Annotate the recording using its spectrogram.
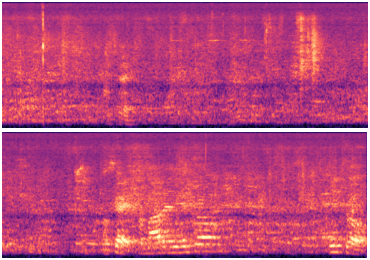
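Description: A brass band plays a tune in a large echoing hall.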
